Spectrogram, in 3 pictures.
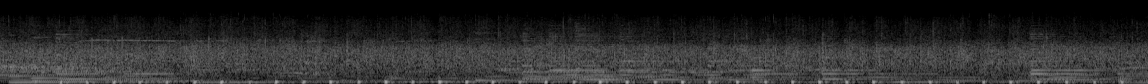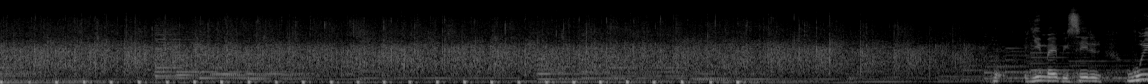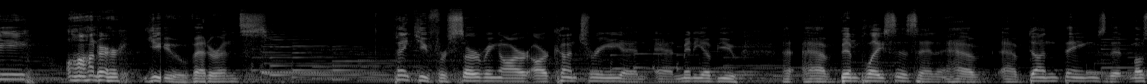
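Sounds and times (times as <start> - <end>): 
music with rhythmic beat: 0.0 - 19.2
loud sustained applause from a large church crowd: 0.0 - 21.6
speech: 22.0 - 25.7, 26.9 - 34.4.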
